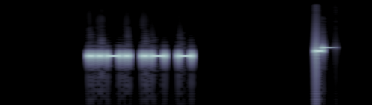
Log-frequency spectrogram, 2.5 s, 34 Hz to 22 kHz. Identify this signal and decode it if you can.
Morse code, heard as a keyed tone, about 40 wpm, 700 Hz. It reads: FAT
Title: Sentences from Top 600 Words - New Word Drill - 40wpm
